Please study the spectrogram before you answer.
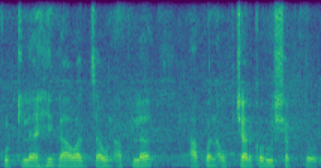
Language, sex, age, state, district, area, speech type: Marathi, male, 30-45, Maharashtra, Thane, urban, spontaneous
